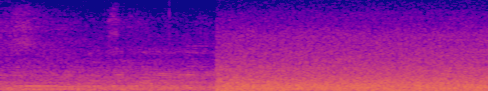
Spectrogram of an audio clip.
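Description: Steady outdoor rushing noise, like wind or surf, that jumps abruptly louder about a second in.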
